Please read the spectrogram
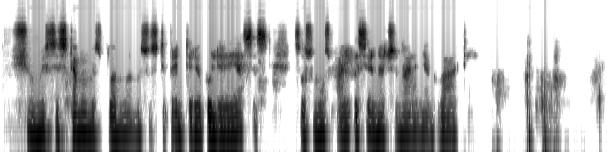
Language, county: Lithuanian, Marijampolė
